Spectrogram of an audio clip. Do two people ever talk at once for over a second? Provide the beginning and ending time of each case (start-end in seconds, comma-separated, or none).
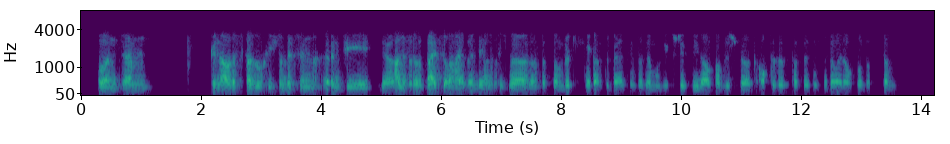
5.2-7.5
